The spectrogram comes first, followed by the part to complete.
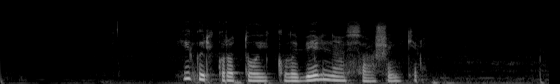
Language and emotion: Russian, neutral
